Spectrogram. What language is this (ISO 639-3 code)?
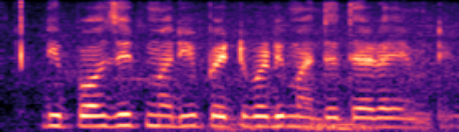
tel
